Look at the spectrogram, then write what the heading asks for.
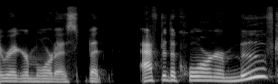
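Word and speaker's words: rigor mortis: her arms she had ryer mortise riger mortise there's a debate on how you say it I say rigger mortise but after the coroner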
